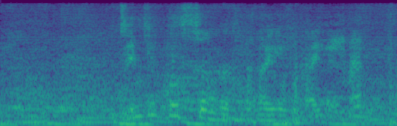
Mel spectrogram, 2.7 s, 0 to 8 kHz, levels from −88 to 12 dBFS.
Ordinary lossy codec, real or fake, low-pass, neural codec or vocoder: none; fake; 7.2 kHz; codec, 44.1 kHz, 2.6 kbps, DAC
